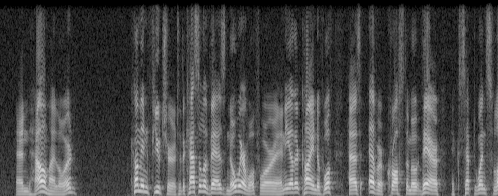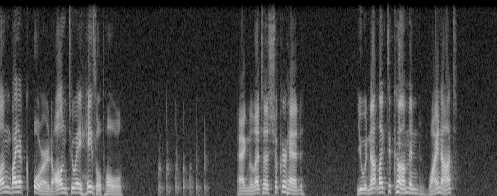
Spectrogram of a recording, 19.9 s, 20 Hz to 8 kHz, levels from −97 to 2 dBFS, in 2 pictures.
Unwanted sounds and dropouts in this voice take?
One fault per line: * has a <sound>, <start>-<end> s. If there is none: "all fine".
* has a dropout, 10.5-10.6 s
* has a thud, 13.1-14.2 s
